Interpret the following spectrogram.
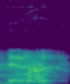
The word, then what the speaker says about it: Thurr: I want to say Thurr. Am I saying it right? Is it Thurr? There? Yeah, Thurr. Yeah, you said it right.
